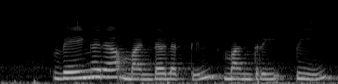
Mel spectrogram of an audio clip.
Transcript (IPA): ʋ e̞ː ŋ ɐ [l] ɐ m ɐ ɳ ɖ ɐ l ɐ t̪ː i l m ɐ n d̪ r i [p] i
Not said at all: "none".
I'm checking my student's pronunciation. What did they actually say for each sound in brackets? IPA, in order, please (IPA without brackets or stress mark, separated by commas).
ɾ, p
